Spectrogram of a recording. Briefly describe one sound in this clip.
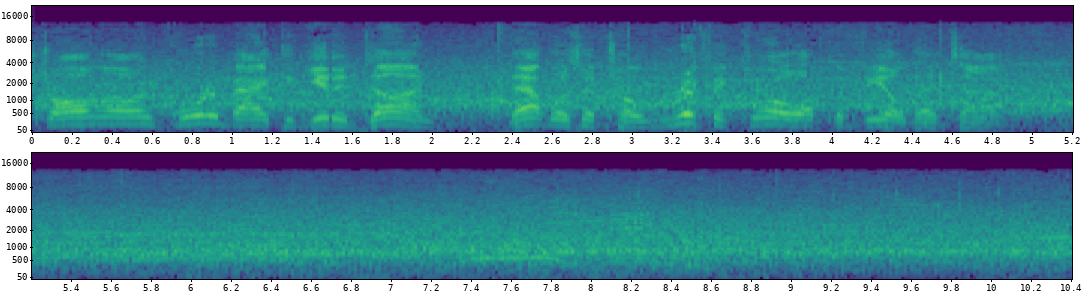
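A large stadium crowd murmurs steadily.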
